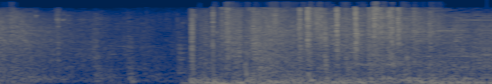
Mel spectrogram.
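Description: Pistol gunfire in a Call of Duty esports match; after a quieter second, a dense, loud burst of rapid shots and impacts fills the rest of the moment.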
